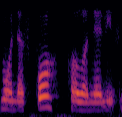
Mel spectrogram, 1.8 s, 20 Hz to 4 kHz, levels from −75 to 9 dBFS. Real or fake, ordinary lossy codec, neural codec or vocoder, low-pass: fake; Opus, 24 kbps; codec, 24 kHz, 0.9 kbps, DualCodec; 3.6 kHz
